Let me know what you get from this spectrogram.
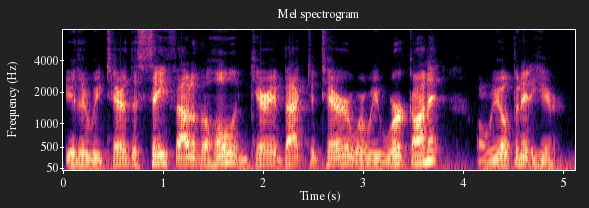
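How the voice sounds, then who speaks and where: A man voicing a rough, angry spaceman who speaks loudly and impatiently. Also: mid-range voice, quick pace, close to an everyday voice. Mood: urgent. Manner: loud, impatient, forceful.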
